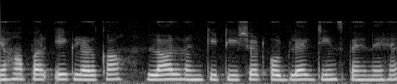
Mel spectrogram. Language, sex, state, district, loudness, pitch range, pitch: Hindi, female, Chhattisgarh, Jashpur, -15 LUFS, 220-230 Hz, 225 Hz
